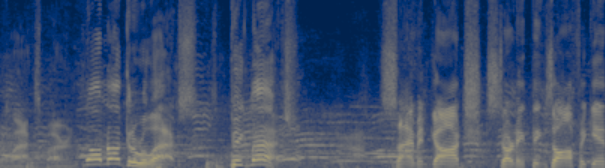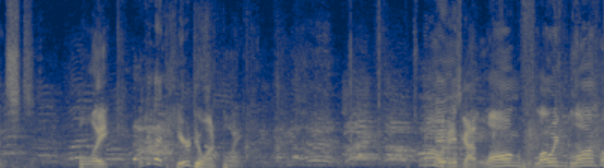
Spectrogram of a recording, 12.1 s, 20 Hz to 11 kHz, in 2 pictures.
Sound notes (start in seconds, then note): 10.1 fans chanting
